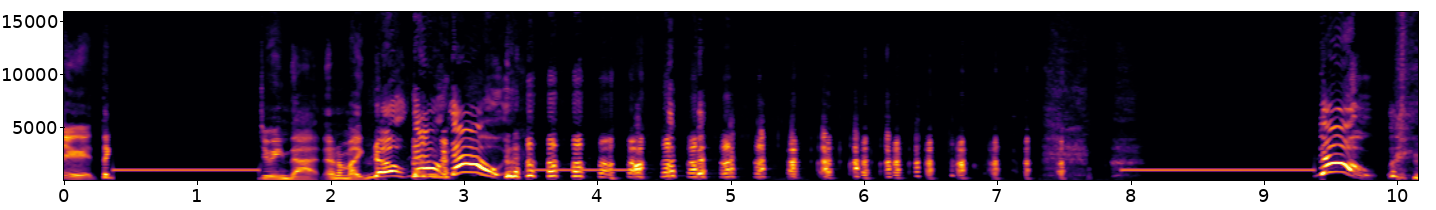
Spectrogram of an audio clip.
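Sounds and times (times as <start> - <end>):
speech: 0.0 - 0.5, 1.5 - 5.0
flat steady censor bleep tone: 0.4 - 1.5, 3.5 - 4.3, 8.1 - 9.4
rapid giggly laughter: 2.6 - 7.9.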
